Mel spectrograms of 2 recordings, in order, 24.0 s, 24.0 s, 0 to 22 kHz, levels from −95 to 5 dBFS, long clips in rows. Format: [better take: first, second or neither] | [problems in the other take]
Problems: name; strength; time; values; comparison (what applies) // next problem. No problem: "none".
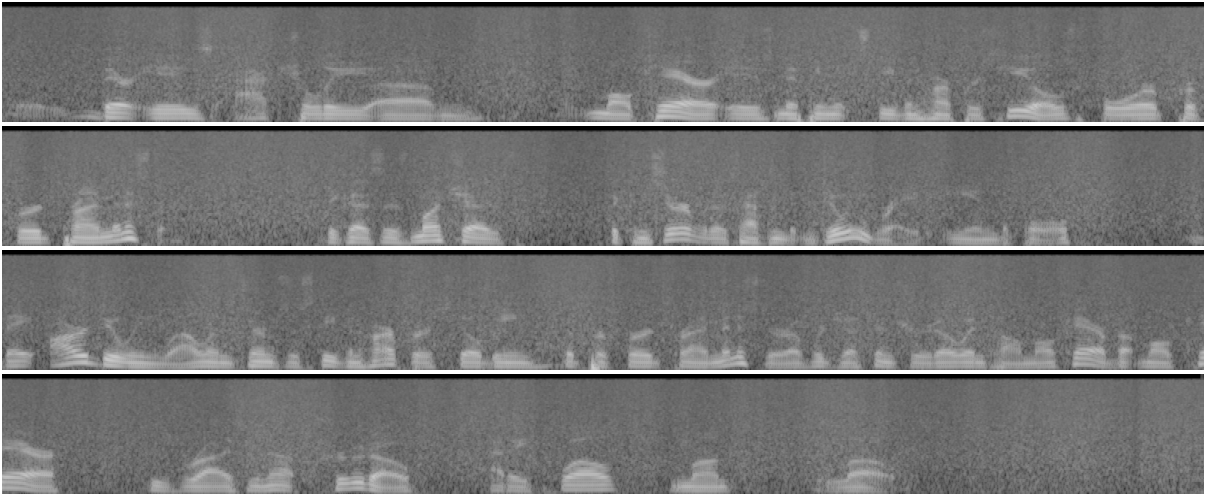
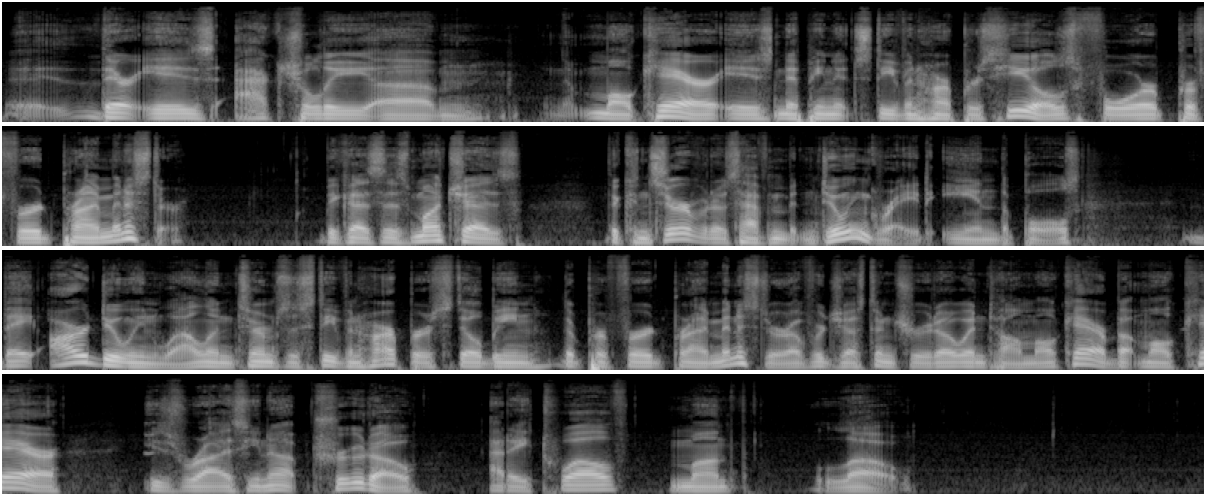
second | hiss; loud; throughout; 1 dB below the speech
